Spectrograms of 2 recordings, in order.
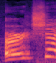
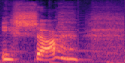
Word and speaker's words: Ircha: called ishshah' gaming and everyone pronounces that kind of wrong Archer is fine but it is a shock today Eric and I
